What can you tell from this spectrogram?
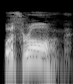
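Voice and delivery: urgent, concerned question; worried. A narrator's reading. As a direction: worry edging the voice. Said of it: "edged with great worry".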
